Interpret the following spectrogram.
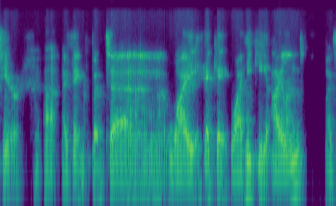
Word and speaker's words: Waiheke: could spend weeks here I think but uh why hiki Island I've said that I've pronounced that correctly waiheke has a is a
